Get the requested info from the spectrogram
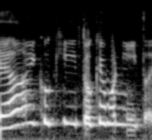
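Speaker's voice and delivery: high-pitched affectionate cooing; cooing pet talk. Shown as a demonstration. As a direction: coo sweetly to a beloved pet. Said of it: "le hablo así de".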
